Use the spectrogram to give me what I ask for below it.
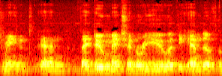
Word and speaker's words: Ryu: 2009 there's no excuse for him to say Ryu yeah instead of Ryu at the end of that movie but it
